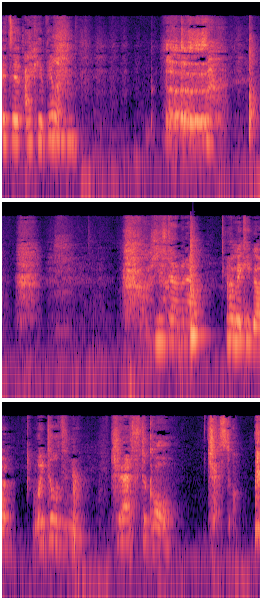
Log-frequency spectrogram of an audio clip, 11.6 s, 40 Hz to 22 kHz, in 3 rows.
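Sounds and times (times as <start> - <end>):
speech: 0.0 - 1.3, 2.4 - 3.4, 6.2 - 11.6
loud drawn-out burp after chugging soda: 2.4 - 3.4.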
